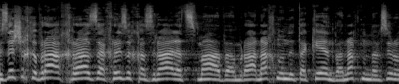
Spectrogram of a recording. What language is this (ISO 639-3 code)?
heb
